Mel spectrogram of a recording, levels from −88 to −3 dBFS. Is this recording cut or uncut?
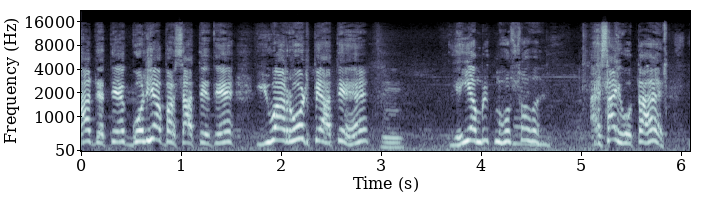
uncut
